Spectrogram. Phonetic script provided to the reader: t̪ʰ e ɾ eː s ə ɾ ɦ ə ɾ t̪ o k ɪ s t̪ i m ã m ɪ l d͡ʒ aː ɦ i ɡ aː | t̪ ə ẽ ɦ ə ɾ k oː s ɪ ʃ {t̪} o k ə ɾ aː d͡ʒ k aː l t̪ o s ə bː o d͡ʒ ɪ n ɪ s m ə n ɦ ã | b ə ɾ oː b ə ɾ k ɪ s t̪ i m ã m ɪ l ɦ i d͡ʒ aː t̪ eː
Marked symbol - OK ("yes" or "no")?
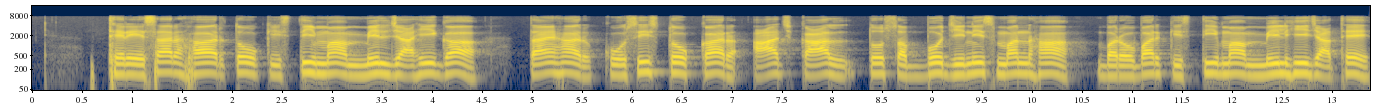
yes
